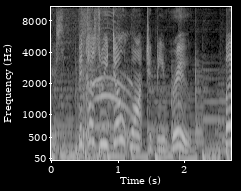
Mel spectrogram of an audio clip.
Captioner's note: squeaking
